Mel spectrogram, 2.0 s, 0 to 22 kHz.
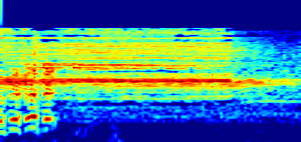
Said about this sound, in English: And there's your final buzzer, 69-48. It's a 21-point win for the Michigan Center Cardinals over the visiting Concord Yellow Jackets.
